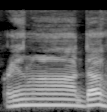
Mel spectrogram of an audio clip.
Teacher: شہادتاً عندہ، یہاں پہ بھی اخفا ہوگا، عندہ، نون ساکن کے بعد دال حروف اخفا میں سے ہے۔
